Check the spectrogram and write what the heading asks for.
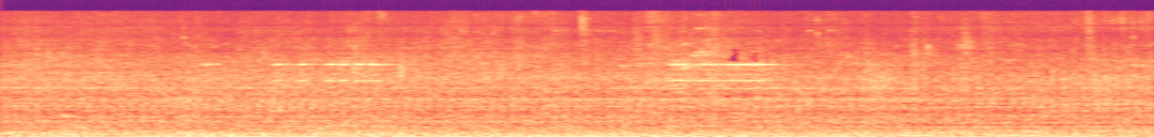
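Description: Large engine running steadily with a low drone, with two short high-pitched beeps about two and five seconds in.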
